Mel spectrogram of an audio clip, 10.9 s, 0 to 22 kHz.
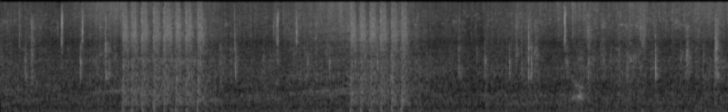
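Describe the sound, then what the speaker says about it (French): Two dense bursts of rapid automatic gunfire in Call of Duty Black Ops 2 Zombies, separated by scattered single shots and game effects, all under someone talking in French. "Voilà, j'ai tiré 3 rafales je crois."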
